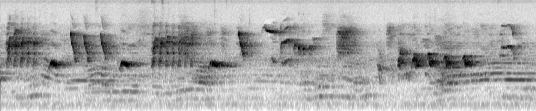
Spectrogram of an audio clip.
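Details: Varied, loud song of a white-rumped shama. Phrases pair rich harmonic notes with quick high flourishes and are repeated roughly every second. Some whistles slide downward, and short pauses separate the bursts.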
